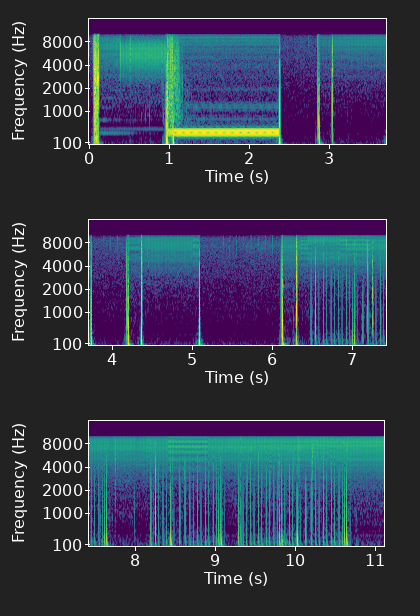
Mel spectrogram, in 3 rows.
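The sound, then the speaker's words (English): Telephone register sender pulsing after the number 338 is dialed. A short steady tone and a few sharp, spaced clicks are followed by rapid bursts of clicking pulses in separate groups. “As you can see, there were three pulsing events after we dialed 338. Three sort of groups of pulsing noises that sounds almost like three digits.”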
